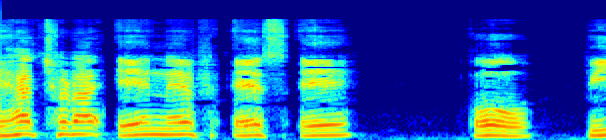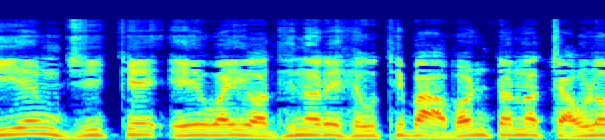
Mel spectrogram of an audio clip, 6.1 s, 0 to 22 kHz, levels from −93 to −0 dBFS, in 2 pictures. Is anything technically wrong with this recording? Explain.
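Yes. Throughout the speech, the s sounds are gritty and metallic, and the treble sounds synthetic, with nothing above about 12.3 kHz. This is likely HE-AAC compression: the treble is rebuilt from copied lower bands rather than coded, which fits a heavily compressed stream of around 16 kbps.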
